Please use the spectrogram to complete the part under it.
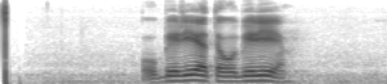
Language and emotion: Russian, angry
